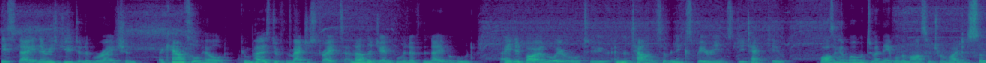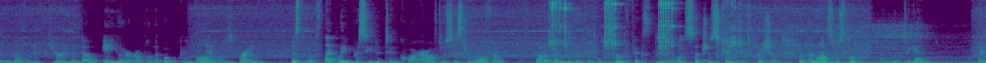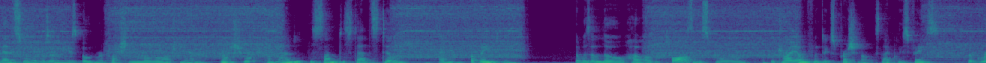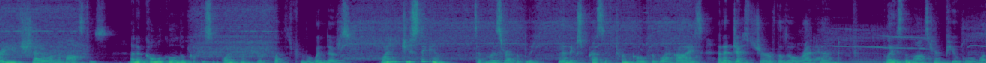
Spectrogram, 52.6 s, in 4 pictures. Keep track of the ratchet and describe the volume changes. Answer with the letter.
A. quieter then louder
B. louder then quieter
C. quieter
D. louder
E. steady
C.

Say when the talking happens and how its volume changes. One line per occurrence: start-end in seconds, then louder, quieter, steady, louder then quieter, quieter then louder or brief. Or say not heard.
0.0-52.5 steady.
